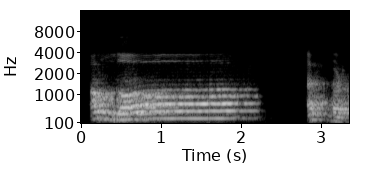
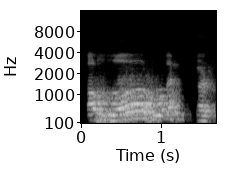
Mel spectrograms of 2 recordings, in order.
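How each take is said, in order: First: There is a pause between the two words. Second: The two words are joined without a pause.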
